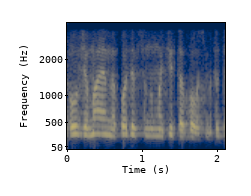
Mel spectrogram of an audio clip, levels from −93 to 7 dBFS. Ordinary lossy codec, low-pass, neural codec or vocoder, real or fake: AAC, 16 kbps; 3.6 kHz; none; real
